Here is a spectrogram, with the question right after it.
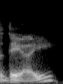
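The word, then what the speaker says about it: Deai: Название произносится D.I. – D.I.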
